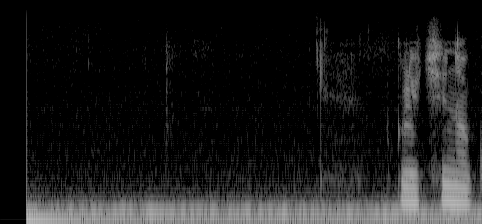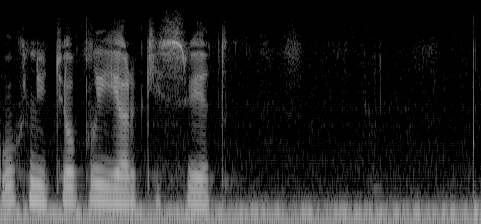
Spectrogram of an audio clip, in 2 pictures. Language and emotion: Russian, neutral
